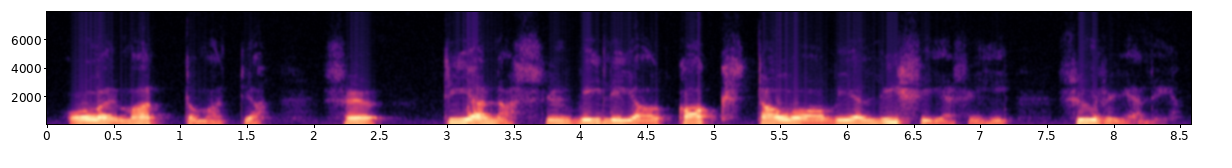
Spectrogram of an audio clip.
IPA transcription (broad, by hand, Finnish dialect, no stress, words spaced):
olemɑtːomɑt jɑ se tiɛnɑs sil ʋiljɑl kɑks tɑloɑ ʋiel lisiæ sihi syrjæleæ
